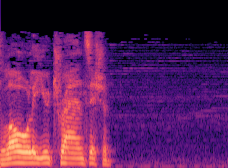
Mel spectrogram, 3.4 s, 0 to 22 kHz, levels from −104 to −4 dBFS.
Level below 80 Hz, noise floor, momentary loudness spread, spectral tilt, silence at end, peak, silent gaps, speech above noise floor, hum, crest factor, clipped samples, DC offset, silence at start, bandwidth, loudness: -60 dBFS; -59 dBFS; 13 LU; -5.5 dB/octave; 1.75 s; -6 dBFS; none; 39 dB; none; 18 dB; under 0.1%; under 0.1%; 0 s; 10.5 kHz; -21 LUFS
